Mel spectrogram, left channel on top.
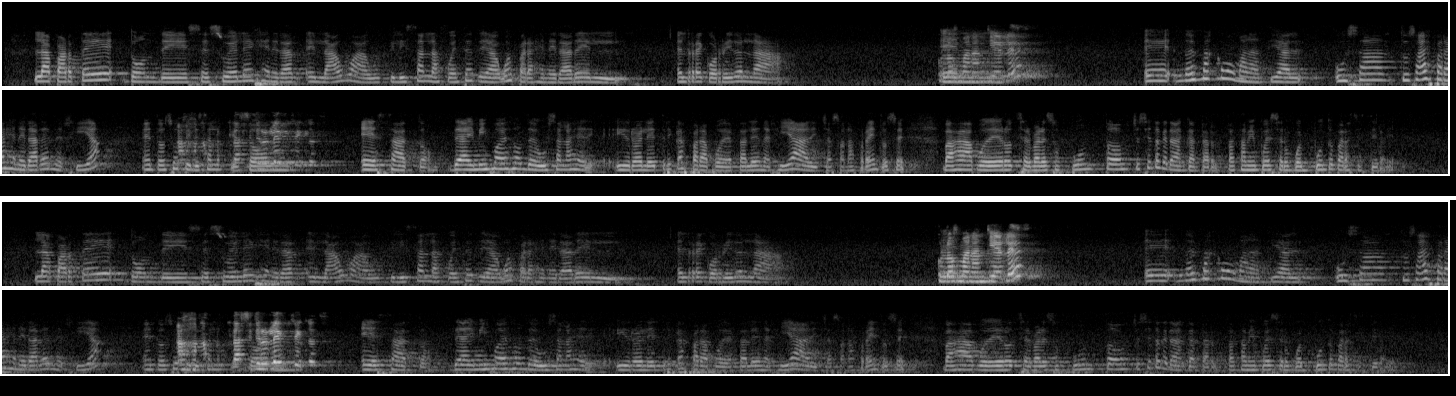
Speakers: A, on the left; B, on the right.
A: La parte donde se suele generar el agua, utilizan las fuentes de agua para generar el el recorrido en la,
B: ¿Los
A: en,
B: manantiales?
A: eh, no es más como manantial. Usan, tú sabes, para generar energía, entonces
B: Ajá,
A: utilizan lo que
B: las
A: son,
B: hidroeléctricas.
A: exacto. De ahí mismo es donde usan las he- hidroeléctricas para poder darle energía a dichas zonas por ahí. Entonces vas a poder observar esos puntos. Yo siento que te va a encantar. Pa- También puede ser un buen punto para asistir allá.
